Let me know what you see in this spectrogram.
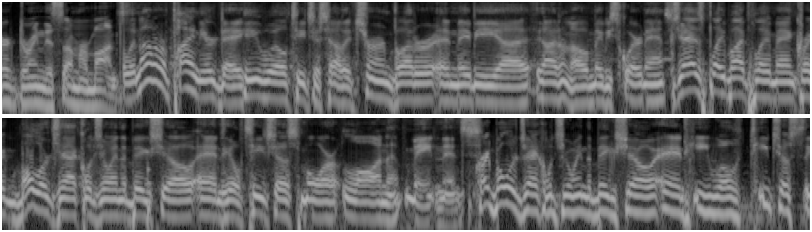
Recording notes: Presented LIVE from Bullfrog Spas in Bluffdale.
